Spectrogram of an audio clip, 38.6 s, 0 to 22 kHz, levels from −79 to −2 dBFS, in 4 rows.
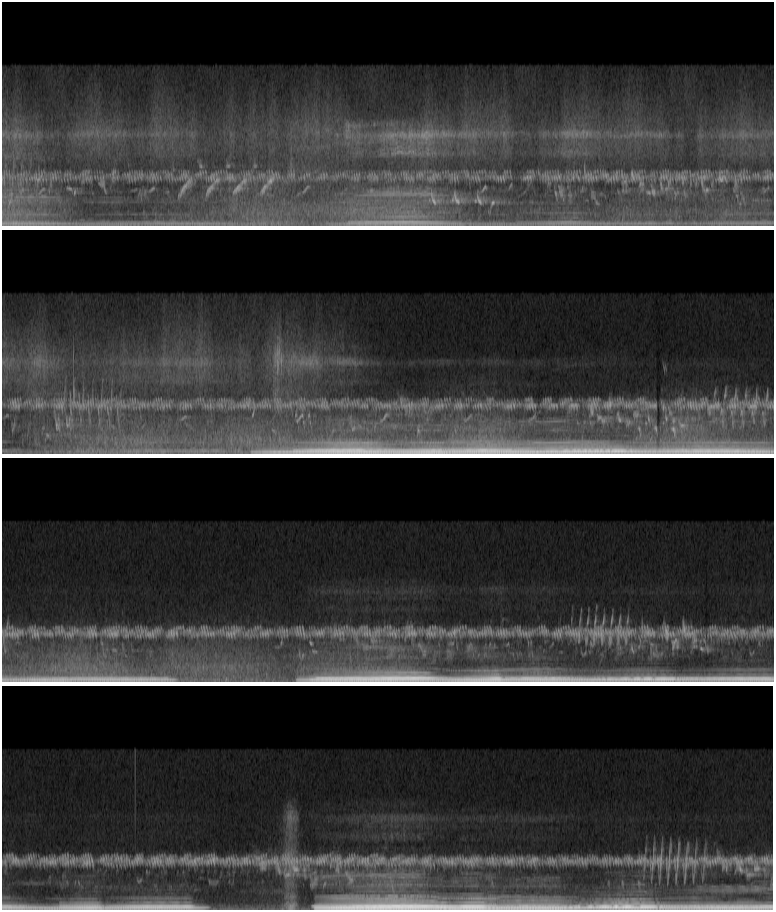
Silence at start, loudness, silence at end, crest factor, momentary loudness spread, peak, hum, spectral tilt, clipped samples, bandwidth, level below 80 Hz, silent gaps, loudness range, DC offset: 0 s; -25 LUFS; 0 s; 18 dB; 14 LU; -6 dBFS; none; -4 dB/octave; under 0.1%; 16 kHz; -54 dBFS; none; 13 LU; under 0.1%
